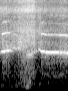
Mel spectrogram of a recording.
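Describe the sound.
A voice imitates the escape valve of a pressure cooker whistling under pressure: a sustained, breathy hiss carrying a thin high-pitched whistle tone, loud, lasting just over a second with no talking.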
